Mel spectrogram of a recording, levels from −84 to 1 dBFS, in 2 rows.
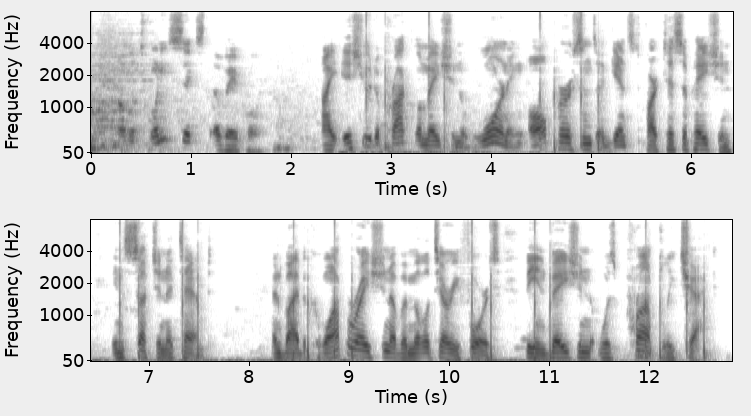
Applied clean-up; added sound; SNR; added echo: classical method log-MMSE.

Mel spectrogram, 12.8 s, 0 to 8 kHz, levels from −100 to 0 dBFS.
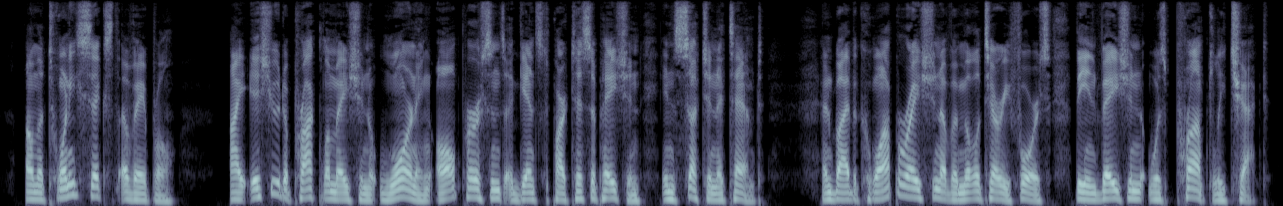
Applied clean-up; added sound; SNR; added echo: none; none; none; none.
